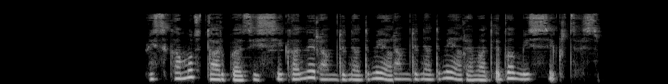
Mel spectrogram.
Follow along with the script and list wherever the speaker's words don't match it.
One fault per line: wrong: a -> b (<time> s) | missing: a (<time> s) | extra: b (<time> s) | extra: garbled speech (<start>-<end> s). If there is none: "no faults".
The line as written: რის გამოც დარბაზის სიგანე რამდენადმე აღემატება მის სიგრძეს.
extra: რამდენადმე (4.0 s)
